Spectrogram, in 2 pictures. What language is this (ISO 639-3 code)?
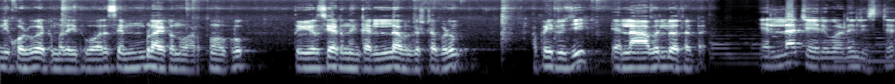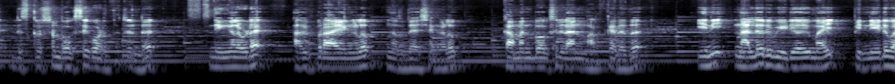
pol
